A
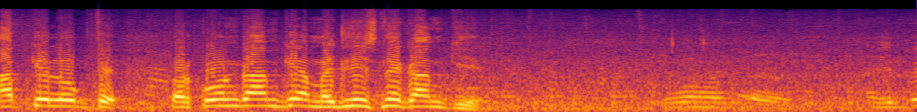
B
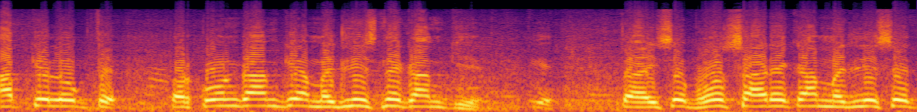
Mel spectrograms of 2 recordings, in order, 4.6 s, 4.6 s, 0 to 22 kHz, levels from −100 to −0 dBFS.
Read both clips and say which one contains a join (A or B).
B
